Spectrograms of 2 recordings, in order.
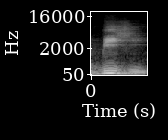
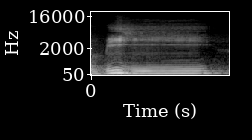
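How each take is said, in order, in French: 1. La voyelle finale est courte. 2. La voyelle finale est allongée. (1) "Au lieu de dire bihi" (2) "il faut dire bihi"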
